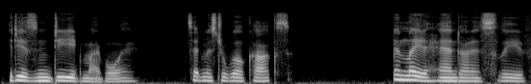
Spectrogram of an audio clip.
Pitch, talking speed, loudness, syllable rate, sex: 160 Hz, 170 wpm, -18 LUFS, 4.9 syllables/s, female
